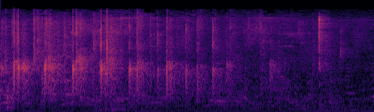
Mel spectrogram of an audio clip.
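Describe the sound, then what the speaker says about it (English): Audience applause at a national pitch competition gala night, a moderate burst of clapping that gradually thins and fades over a few seconds. "Please a round of applause."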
